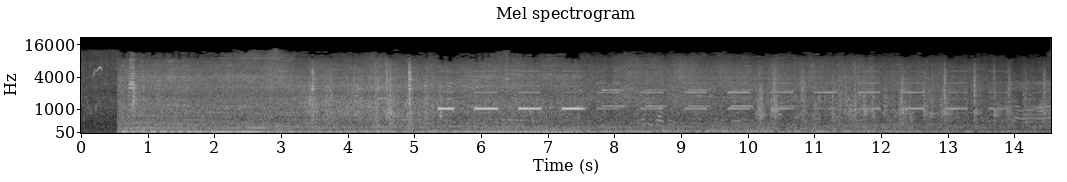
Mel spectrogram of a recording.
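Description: Tracked excavator's diesel engine running under load, with a few knocks of the machine at work. From about five seconds in, a warning alarm beeps about twice a second, later switching between two pitches.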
